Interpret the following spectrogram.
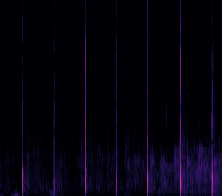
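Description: Sparse handclapping from a congregation: sharp, evenly spaced claps about three a second, with faint applause filling in behind them toward the end.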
